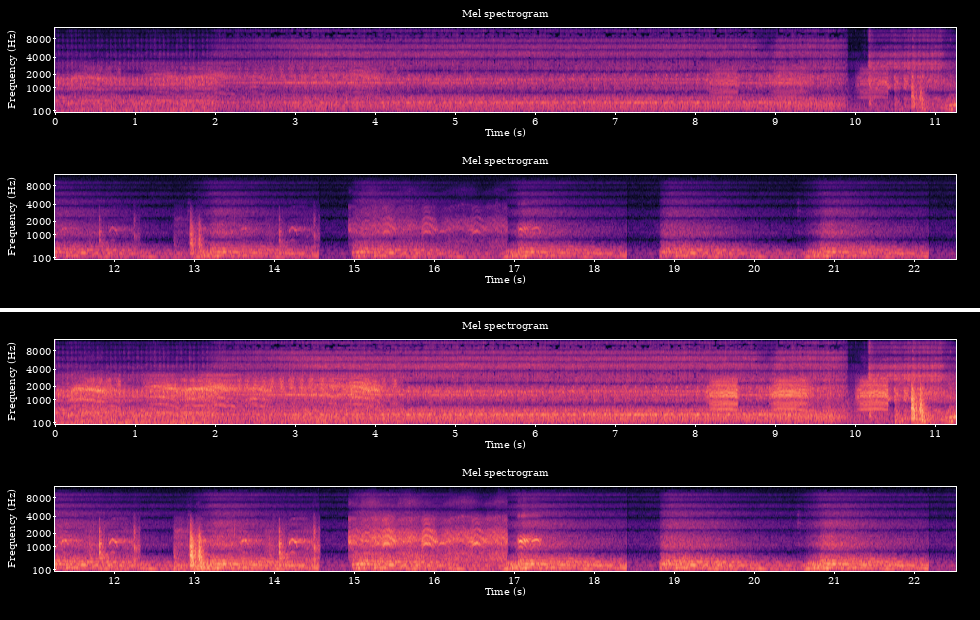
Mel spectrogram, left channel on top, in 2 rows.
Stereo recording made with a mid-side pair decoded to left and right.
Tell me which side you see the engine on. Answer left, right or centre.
right.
